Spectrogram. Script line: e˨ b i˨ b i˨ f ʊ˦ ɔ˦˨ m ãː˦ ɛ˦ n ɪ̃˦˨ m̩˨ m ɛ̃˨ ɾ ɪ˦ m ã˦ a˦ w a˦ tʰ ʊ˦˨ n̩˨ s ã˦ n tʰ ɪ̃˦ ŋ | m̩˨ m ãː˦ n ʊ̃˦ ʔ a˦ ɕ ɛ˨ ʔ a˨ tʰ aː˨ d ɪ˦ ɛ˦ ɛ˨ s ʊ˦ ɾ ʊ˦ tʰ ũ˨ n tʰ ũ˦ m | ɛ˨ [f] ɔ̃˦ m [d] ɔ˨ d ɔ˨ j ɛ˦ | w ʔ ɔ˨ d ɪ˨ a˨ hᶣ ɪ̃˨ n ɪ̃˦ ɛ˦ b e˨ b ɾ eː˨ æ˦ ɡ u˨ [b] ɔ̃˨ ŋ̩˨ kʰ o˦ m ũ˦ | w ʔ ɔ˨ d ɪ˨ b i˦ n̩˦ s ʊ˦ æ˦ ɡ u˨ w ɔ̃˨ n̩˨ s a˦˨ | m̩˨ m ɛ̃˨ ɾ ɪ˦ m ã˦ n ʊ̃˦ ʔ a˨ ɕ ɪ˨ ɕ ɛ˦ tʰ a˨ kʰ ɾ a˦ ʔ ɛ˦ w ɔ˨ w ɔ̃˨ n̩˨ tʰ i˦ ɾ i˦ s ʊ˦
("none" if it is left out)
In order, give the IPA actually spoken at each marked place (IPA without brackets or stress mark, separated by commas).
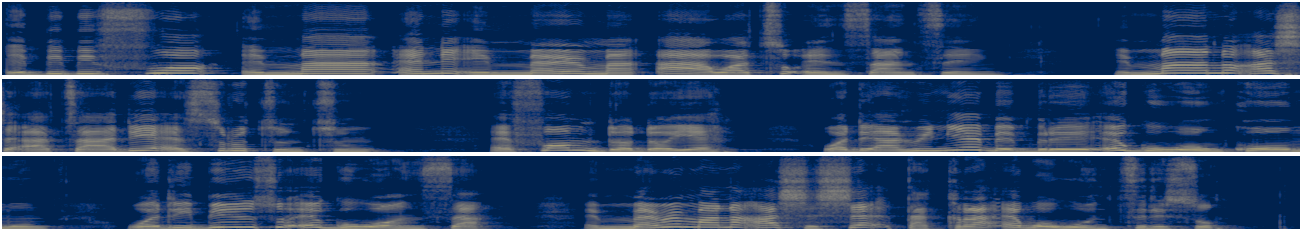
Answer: f, d, w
